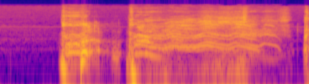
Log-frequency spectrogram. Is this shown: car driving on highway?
no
